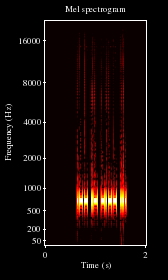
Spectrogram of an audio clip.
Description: Morse code, heard as a keyed tone, about 48 wpm, 700 Hz. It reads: WAYS
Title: Sets of 5 Words Encore - New Word Drill - 50wpm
